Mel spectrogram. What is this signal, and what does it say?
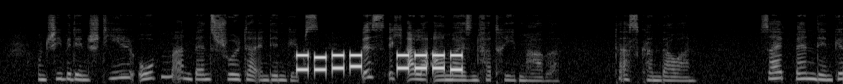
DTMF, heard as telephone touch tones, dialled by machine, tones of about 120 ms. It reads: 3269 6663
